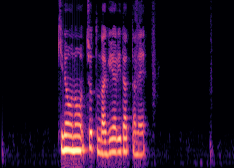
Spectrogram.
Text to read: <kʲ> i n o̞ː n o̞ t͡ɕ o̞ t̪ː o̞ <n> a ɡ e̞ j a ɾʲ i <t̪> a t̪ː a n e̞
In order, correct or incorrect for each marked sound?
correct, correct, incorrect: d̪

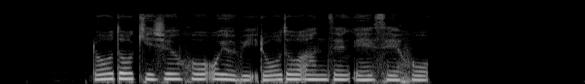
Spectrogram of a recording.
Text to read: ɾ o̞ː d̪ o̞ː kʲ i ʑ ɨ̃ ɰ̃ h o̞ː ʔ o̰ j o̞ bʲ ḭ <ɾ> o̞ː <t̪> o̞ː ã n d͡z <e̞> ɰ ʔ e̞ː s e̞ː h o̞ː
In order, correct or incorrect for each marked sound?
correct, incorrect: d̪, incorrect: ẽ̞

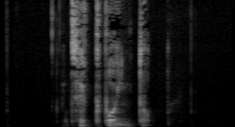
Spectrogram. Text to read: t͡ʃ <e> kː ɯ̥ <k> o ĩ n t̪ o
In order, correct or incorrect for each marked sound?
correct, incorrect: p

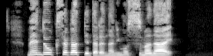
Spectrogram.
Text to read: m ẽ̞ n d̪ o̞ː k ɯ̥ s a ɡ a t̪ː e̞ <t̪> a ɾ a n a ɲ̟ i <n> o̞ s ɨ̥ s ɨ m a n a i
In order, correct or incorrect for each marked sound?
correct, incorrect: m

